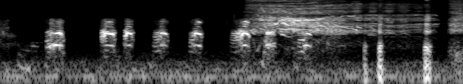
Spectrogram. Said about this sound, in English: It's cold. We got a big group of geese coming in.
